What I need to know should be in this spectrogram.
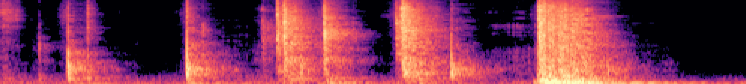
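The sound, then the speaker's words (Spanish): A door is slammed shut: several lighter knocks and thumps come first, then one heavy, loud bang near the end. “Maldita sea. Me ha dado con la puerta en las narices.”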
